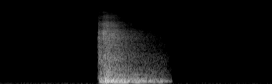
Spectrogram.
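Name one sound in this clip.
A heavy door opens with a loud scrape.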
